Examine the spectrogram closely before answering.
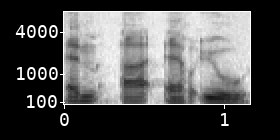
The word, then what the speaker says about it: Maruo: M A R U O , I pronounce it correctly .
